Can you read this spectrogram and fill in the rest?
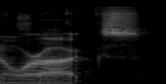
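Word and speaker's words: aurochs: I think it's in orox isn't it? Isn't that how you pronounce that? Yeah orox.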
